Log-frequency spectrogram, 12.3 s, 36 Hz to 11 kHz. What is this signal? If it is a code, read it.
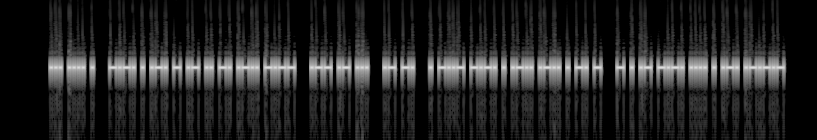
Morse code, heard as a keyed tone, about 34 wpm, 700 Hz. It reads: SHE CERTAINLY WAS AN EXCELLENT TEACHER.
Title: Sentences from Top 1000 Words - Review Part 6 - 35wpm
